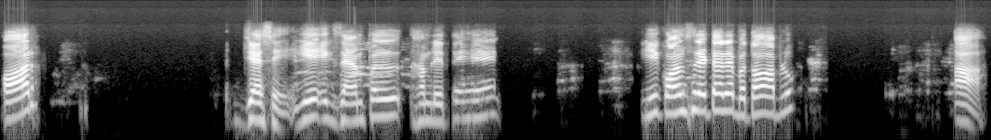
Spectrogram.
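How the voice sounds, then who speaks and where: Male teacher on an online class, talks slow, says words again n again for students, kinda muffled call audio. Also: sits high, clear, resonant tone. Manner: patient, repeats words for students to echo. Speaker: German language teacher.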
